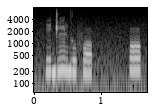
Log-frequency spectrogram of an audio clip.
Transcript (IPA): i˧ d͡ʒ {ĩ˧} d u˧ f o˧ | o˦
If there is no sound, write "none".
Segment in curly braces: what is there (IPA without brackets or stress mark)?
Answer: ĩ˦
